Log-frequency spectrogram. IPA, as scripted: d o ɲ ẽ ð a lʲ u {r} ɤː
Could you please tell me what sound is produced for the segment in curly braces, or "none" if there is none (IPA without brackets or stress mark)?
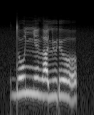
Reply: ɾʲ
